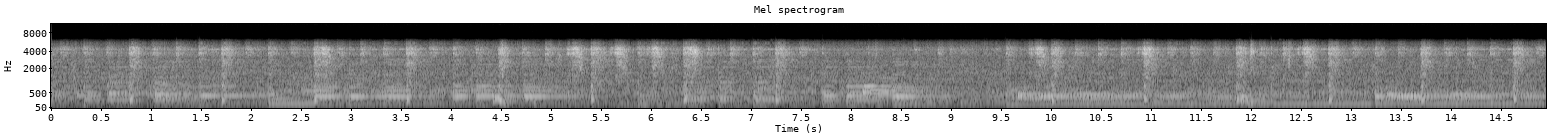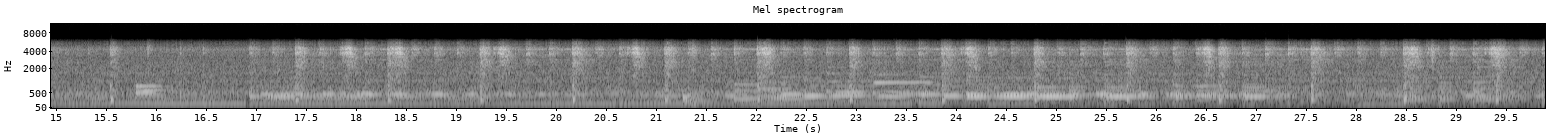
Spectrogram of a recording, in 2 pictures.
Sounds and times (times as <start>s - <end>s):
Music: 0.0s - 29.8s.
